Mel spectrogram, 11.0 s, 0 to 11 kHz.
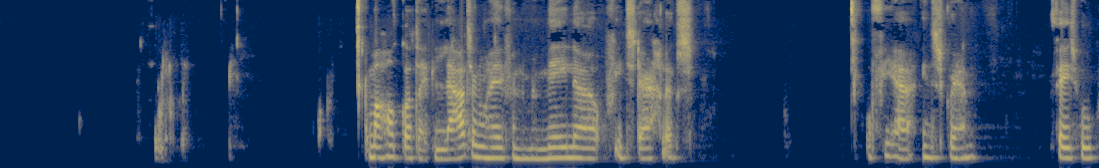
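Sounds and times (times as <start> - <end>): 
wet gulping and swallowing: 1.4 - 2.5, 3.2 - 3.7
person taking a sip of water: 1.4 - 2.6, 3.2 - 3.7
speech: 3.7 - 7.0, 8.8 - 9.9, 10.6 - 10.9.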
